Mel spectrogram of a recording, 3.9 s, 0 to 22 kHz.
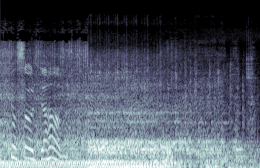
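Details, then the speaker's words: Farmall 140 industrial tractor, sat in woods over 10 years, after freeing stuck engine, valves and clutch and correcting spark plug wiring that fired wrong cylinder: steady low rumble, even firing, no miss; engine now idles smoothly, sounds good. "not believe how much of a difference that made the engine sounds good"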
